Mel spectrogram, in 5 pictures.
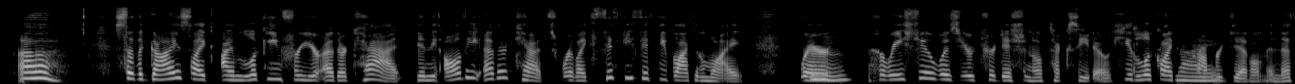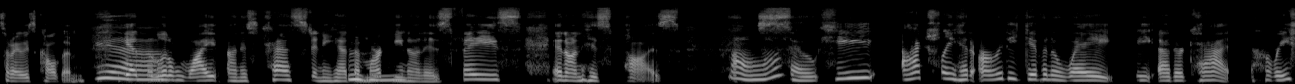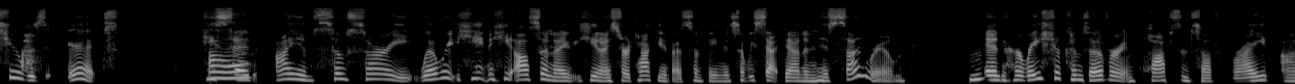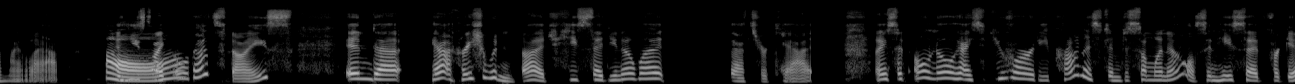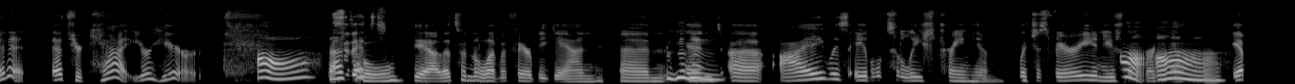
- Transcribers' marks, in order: scoff; giggle
- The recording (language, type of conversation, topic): English, unstructured, What pet qualities should I look for to be a great companion?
